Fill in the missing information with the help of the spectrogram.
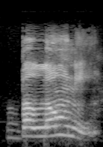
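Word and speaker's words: bologna: funny word to pronounce it's actually pronounced baloney baloney as if it were to end with the y sound baloney specific specific strengthen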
